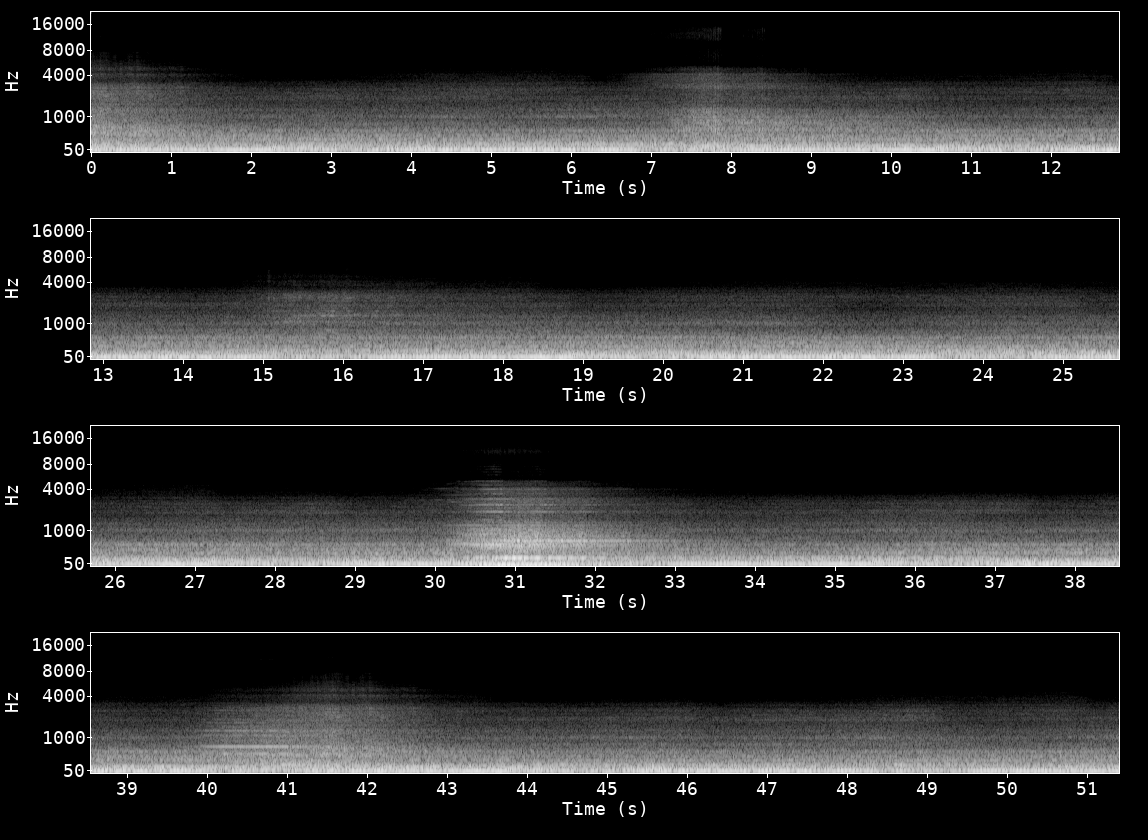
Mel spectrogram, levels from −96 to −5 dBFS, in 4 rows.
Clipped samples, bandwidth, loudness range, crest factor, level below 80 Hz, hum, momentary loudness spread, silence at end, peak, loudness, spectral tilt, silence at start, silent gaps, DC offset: under 0.1%; 3.2 kHz; 5 LU; 18 dB; -24 dBFS; none; 4 LU; 0 s; -6 dBFS; -28 LUFS; -12.5 dB/octave; 0 s; none; under 0.1%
